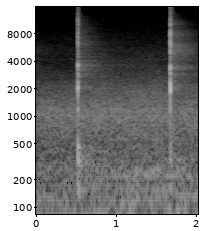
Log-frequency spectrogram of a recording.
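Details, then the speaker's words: Piaggio BV400 scooter, no-crank condition: two sharp single relay clicks about a second apart with no cranking; ECU commands the starter relay but no voltage on its output terminal, faulty starter relay. "So, you hear that relay is trying. The computer is actually commanding it to to try and try and it's not starting. But I see no voltage on the other end of the relay."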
